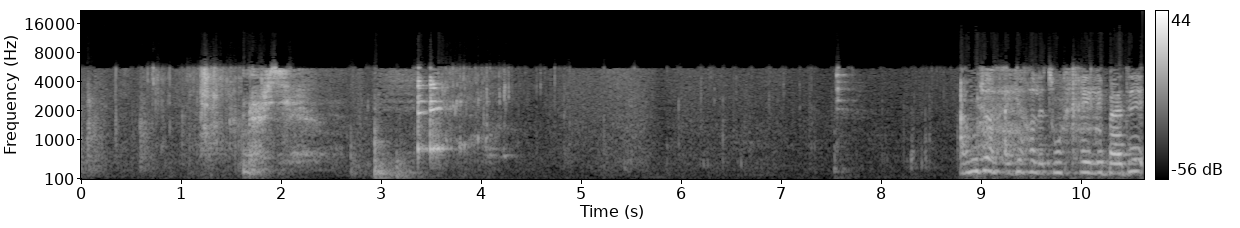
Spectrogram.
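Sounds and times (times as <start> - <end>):
water poured into a glass: 3.4 - 4.7
speech: 8.9 - 10.6.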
